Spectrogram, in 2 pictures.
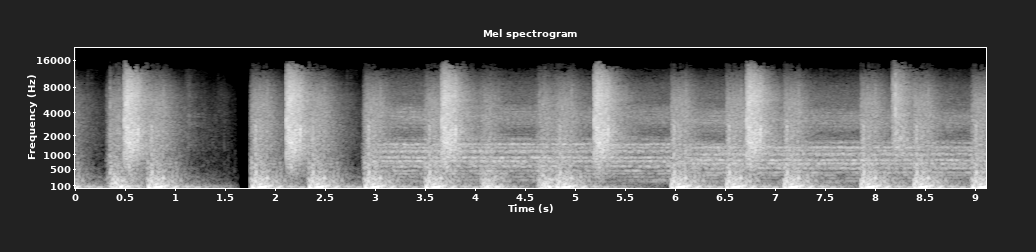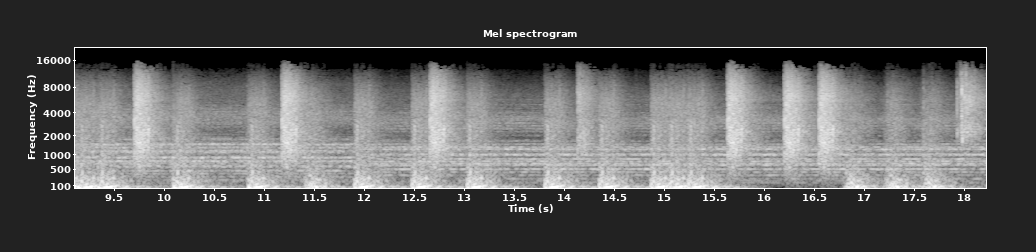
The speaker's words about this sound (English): Now, keep in mind, this is all the audience. I'm making these kicks even. That kick, that's stomps, I guess. Feet, claps.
